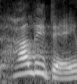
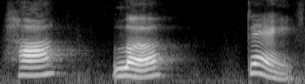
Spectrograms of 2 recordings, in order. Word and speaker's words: holiday: Lee in the middle is there a vowel there is it holiday like most non-native speakers will pronounce it or can we drop the Lee to aw L now try it out loud with me is it holiday or H Day holiday holiday does that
